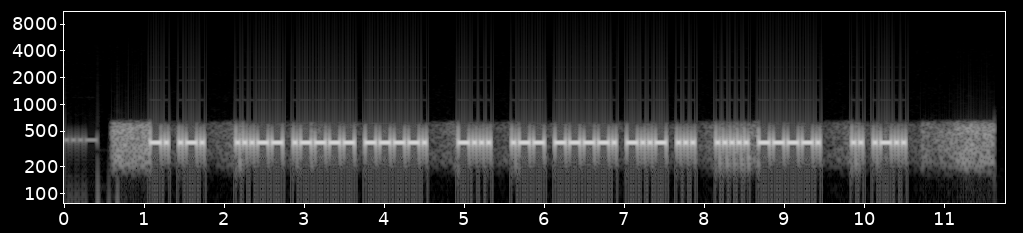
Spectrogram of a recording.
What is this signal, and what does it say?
Morse code, heard as a keyed tone, about 27 wpm, 410 Hz. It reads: NR 319 B W9XS 59 IL
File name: contests / CW-SS-k5tr- -0700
